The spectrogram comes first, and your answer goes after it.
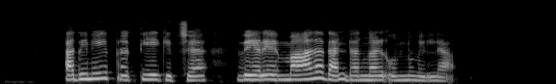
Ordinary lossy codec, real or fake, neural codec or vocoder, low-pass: none; fake; codec, 16 kHz, 2 kbps, FreqCodec, larger model; none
